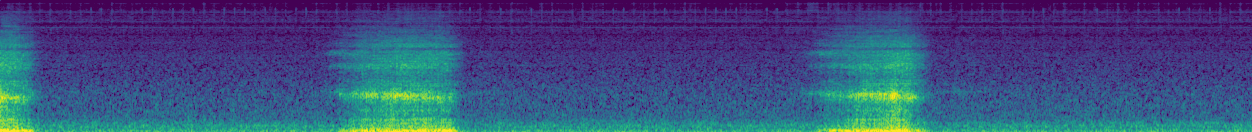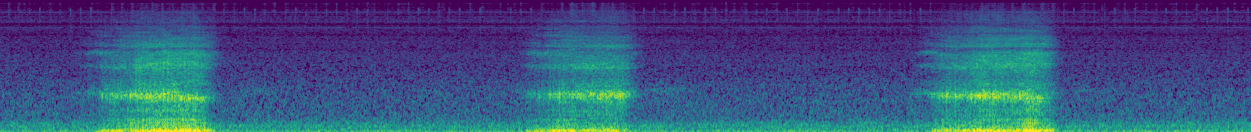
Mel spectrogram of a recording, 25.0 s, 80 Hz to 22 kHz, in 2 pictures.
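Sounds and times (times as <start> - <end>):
person snoring: 0.0 - 0.4, 3.3 - 4.7, 8.1 - 9.3, 13.4 - 14.8, 17.8 - 19.0, 21.7 - 23.2.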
